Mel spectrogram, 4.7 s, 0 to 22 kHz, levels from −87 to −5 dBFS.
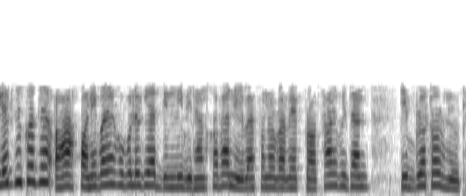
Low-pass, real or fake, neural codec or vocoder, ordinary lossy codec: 3.6 kHz; fake; codec, 16 kHz, 8 kbps, FreqCodec, larger model; none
